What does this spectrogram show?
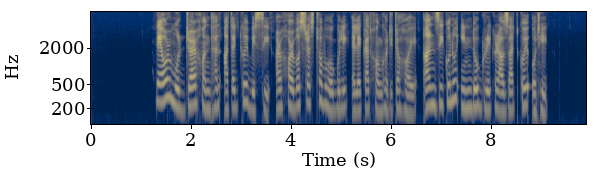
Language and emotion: Assamese, neutral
